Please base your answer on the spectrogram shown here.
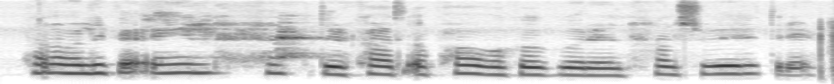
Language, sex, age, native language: Icelandic, female, 12, Icelandic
